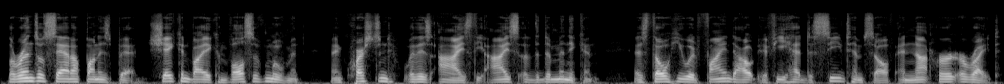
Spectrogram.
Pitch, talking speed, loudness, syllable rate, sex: 105 Hz, 215 wpm, -21 LUFS, 5.8 syllables/s, male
